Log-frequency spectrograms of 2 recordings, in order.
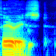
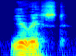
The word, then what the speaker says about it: Uist: And then hopefully we're going to catch a ferry over to North Uist. Uist? Uist.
